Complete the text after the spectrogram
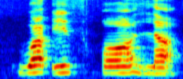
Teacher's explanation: قاف پہ جو ہے یہ قاف ہیوی ہے اور ساتھ میں 2 کاؤنٹس کا اسٹریچ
